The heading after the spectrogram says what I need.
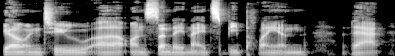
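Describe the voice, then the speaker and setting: Halting, casual male podcast host. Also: sits low, little pitch movement. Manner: halting, repeats and stumbles over words.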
